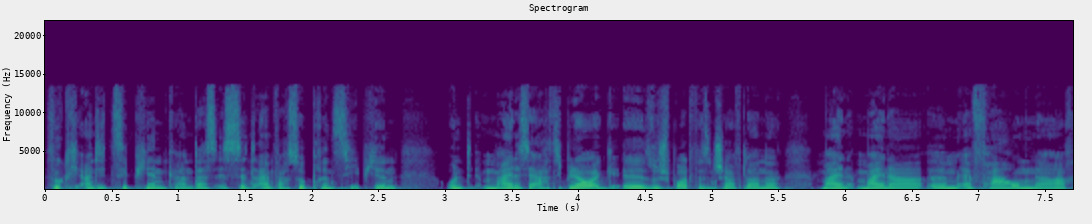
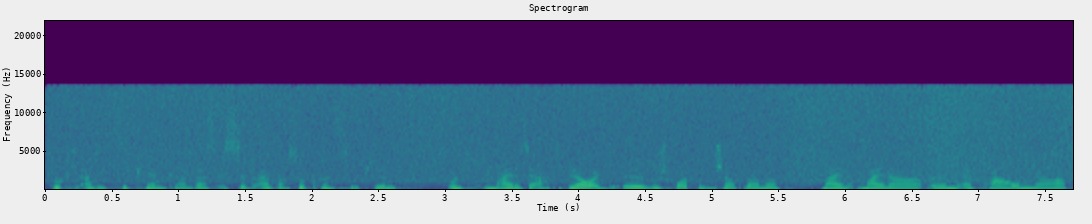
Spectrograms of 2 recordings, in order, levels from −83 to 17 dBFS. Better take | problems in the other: first | hiss; loud; throughout; 3 dB below the speech

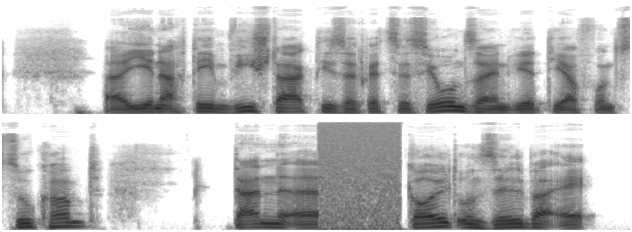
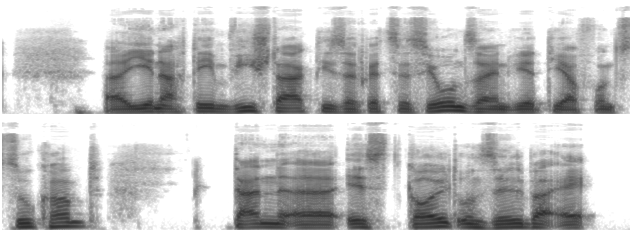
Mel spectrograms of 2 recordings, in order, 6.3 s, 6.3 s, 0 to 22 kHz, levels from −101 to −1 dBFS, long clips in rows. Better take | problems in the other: second | audio cutting out; filled with static; at 4.5 s

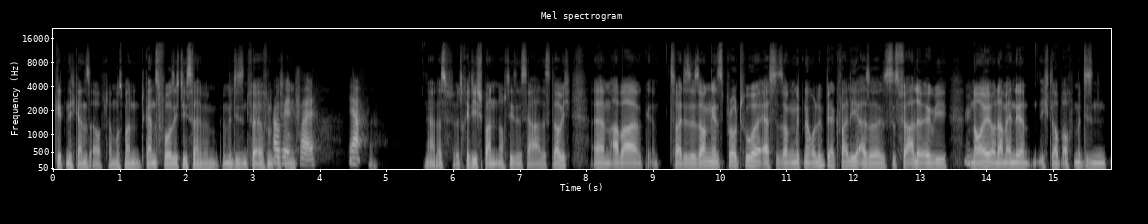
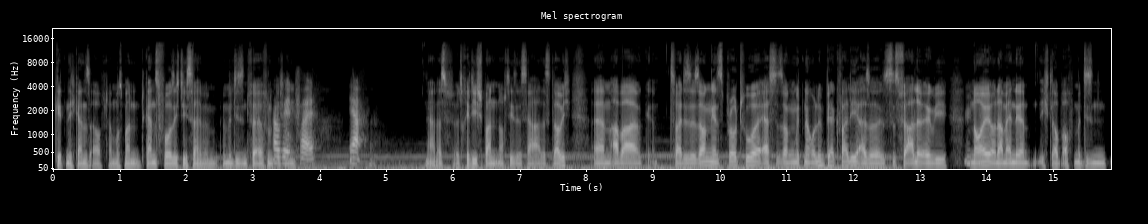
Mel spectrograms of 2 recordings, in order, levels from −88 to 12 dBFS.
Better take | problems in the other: first | low rumble; faint; from 2 to 13 s; 25 dB below the speech

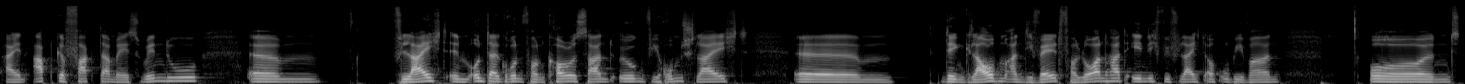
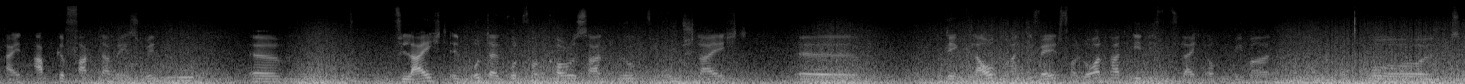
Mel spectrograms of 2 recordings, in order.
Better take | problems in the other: first | wind noise on the microphone; heavy; 3 dB below the speech

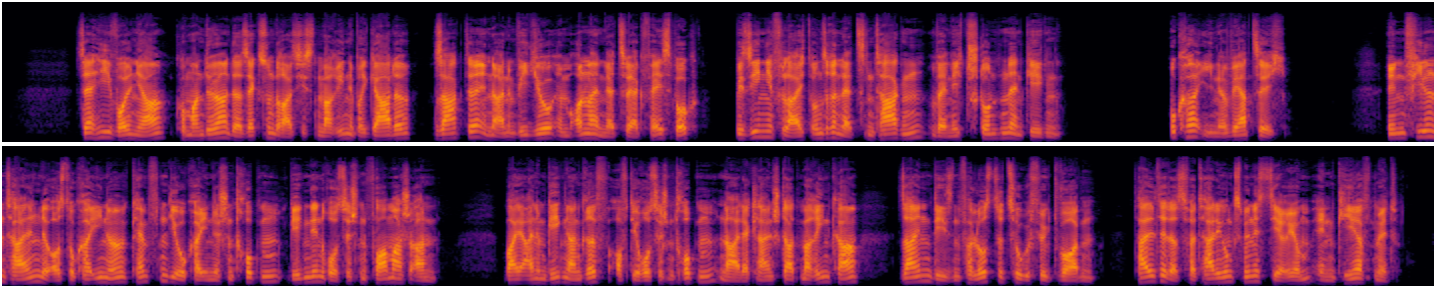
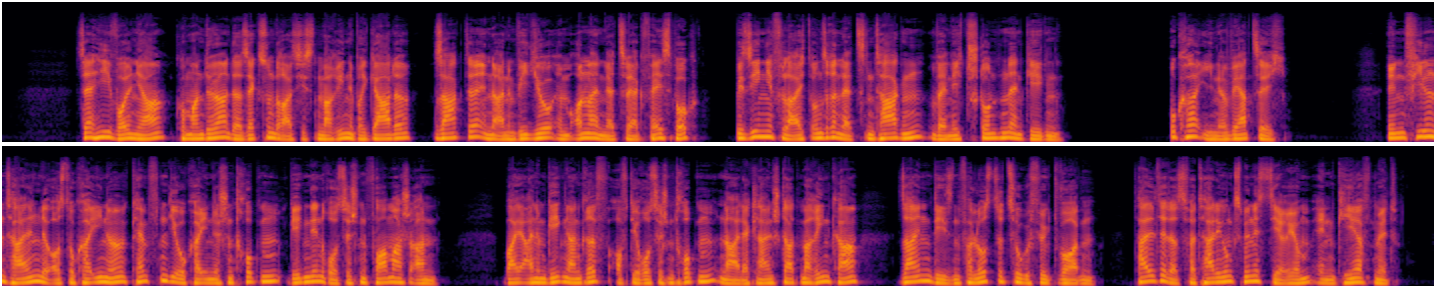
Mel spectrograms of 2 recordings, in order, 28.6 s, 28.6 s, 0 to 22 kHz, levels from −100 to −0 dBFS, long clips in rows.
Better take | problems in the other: second | thin; very; fading below 350 Hz

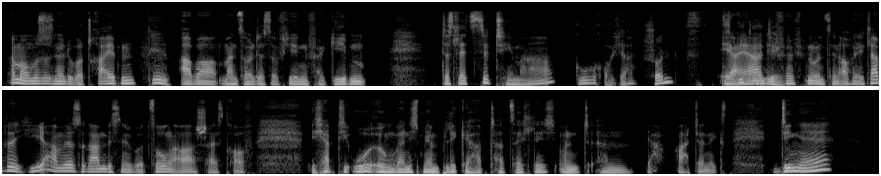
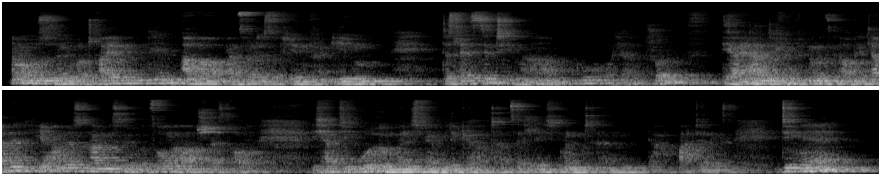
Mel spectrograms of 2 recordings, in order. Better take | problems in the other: first | off-mic speech; far // room echo; strong; dies away in 1.2 s

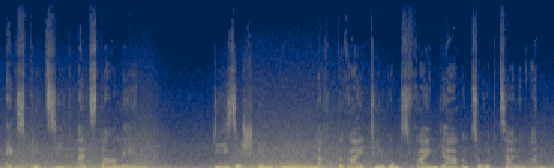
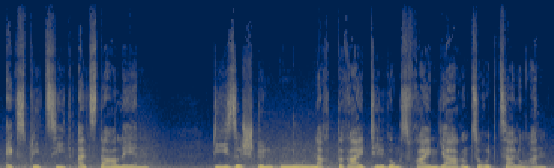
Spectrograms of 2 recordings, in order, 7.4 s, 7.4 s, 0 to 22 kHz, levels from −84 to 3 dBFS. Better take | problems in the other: second | wind noise on the microphone; heavy; 5 dB below the speech; occasional gusts in the second

